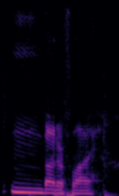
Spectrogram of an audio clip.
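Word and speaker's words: M. Butterfly: And I, it's it, it's pronounced mm, Butterfly.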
